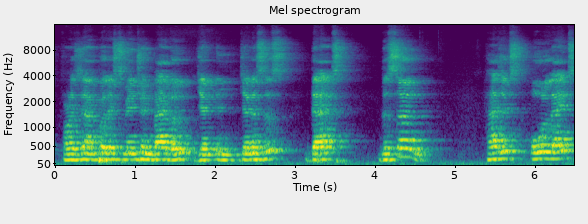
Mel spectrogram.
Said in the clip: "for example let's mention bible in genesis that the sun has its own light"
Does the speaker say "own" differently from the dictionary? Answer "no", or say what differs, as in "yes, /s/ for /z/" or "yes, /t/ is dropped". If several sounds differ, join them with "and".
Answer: yes, /l/ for /n/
